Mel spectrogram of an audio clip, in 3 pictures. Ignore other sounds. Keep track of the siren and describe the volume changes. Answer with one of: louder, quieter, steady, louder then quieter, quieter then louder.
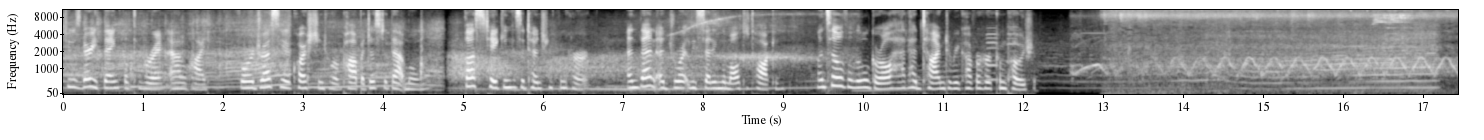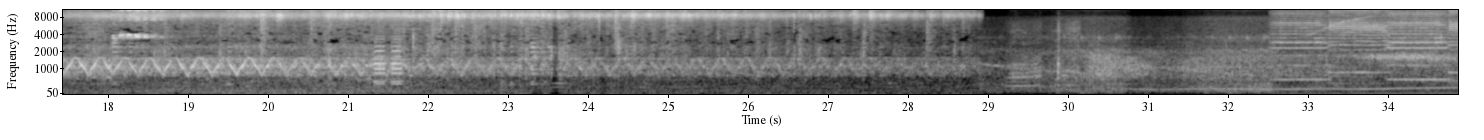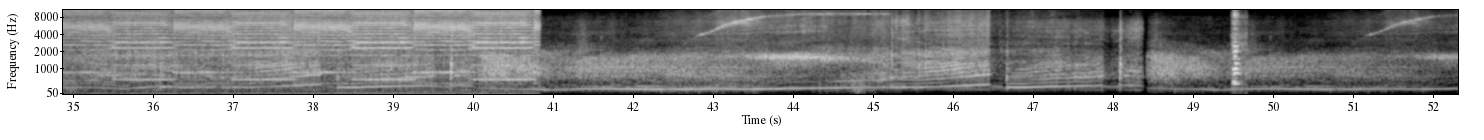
quieter then louder.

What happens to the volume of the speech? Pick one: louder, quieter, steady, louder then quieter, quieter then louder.
steady.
